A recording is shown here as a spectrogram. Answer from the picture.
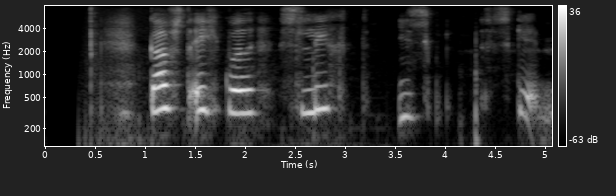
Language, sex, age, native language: Icelandic, female, 8, Icelandic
